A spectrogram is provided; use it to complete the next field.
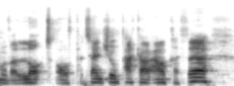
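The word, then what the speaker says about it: Paco Alcácer: a lot of potential paco al qaeda uh or pacquiao alcatha um if you want to get proper pronunciation is obviously someone that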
